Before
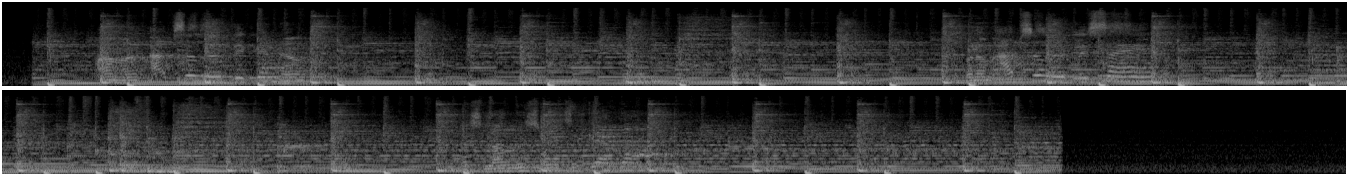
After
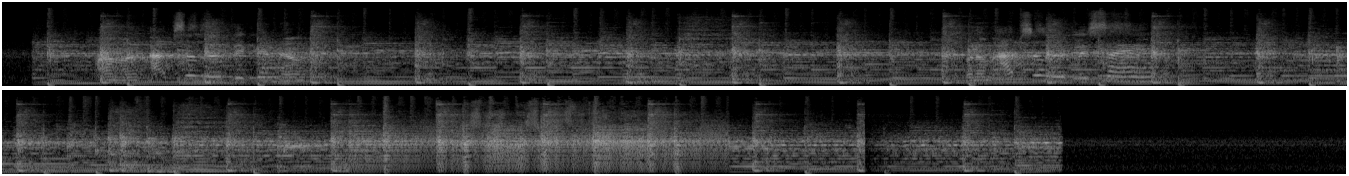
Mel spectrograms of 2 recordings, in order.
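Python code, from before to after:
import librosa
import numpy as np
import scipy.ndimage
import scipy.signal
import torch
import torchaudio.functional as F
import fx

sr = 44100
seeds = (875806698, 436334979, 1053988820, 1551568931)

y = fx.spec_clip(x, sr, under_db=19, at=(16.91, 20.71), fade=0.02)
y = fx.edit(y, sr, fx.fade_in_from(start_s=22.08, length_s=0.63, floor_db=-23.5), tone=tone)
y = fx.highpass(y, sr, hz=440.0, slope=6)
y = fx.peak_eq(y, sr, hz=1700.0, db=14.5, octaves=0.7)
y = y * librosa.db_to_amplitude(-2.5)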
